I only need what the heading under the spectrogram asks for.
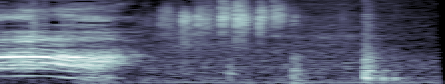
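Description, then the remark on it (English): A person lets out a short, loud scream while running forward, lasting about half a second, its pitch sliding downward, followed by near quiet with a few faint clicks and soft thumps. “I'm gonna make another loud scream as I'm running forward.”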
